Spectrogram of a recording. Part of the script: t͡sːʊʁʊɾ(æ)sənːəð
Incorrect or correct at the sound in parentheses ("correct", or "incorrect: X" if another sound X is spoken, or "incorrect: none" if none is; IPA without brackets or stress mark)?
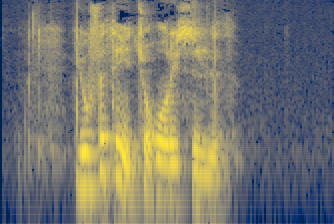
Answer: incorrect: i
